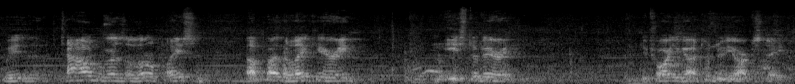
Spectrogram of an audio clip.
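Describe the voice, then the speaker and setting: A man's voice: a little high, fairly even intonation. Older man reminiscing in an echoey hall. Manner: unhurried, folksy storytelling with restarts. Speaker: charter church member. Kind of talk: reminiscing speech at a church event. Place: church hall. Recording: echoey hall, distant mic, noisy.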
